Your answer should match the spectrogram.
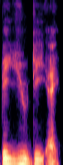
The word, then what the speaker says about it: Buda: The town is spelled B U D A, but it's pronounced pronounced Buda.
